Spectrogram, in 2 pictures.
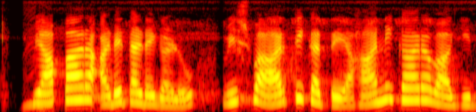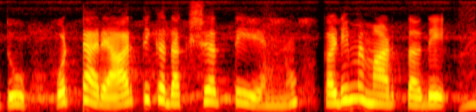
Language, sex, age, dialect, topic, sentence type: Kannada, female, 18-24, Coastal/Dakshin, banking, statement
